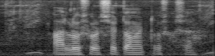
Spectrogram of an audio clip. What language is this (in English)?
Bangla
